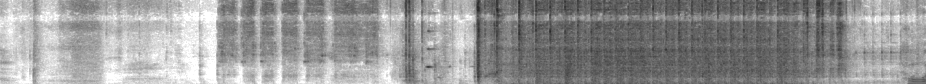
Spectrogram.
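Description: An old junk-pile mini bike engine sputters with a few attempts, then catches and runs in a loud, steady rattling drone for several seconds before dropping back, with a voice talking nearby.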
